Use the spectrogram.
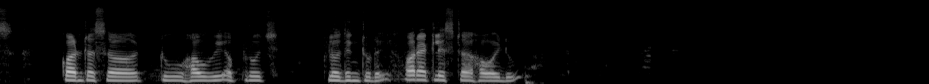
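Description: From 5.29 s to 9.25 s, the speech picks up a steady run of small ticks, one every 0.124 s, or about eight per second, heard only while sound is present. These are periodic USB or driver dropouts: something blocks the audio path at a fixed interval, and each time roughly a millisecond of audio is skipped outright. The waveform jumps across each gap, and about thirty such clicks fall across the stretch.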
